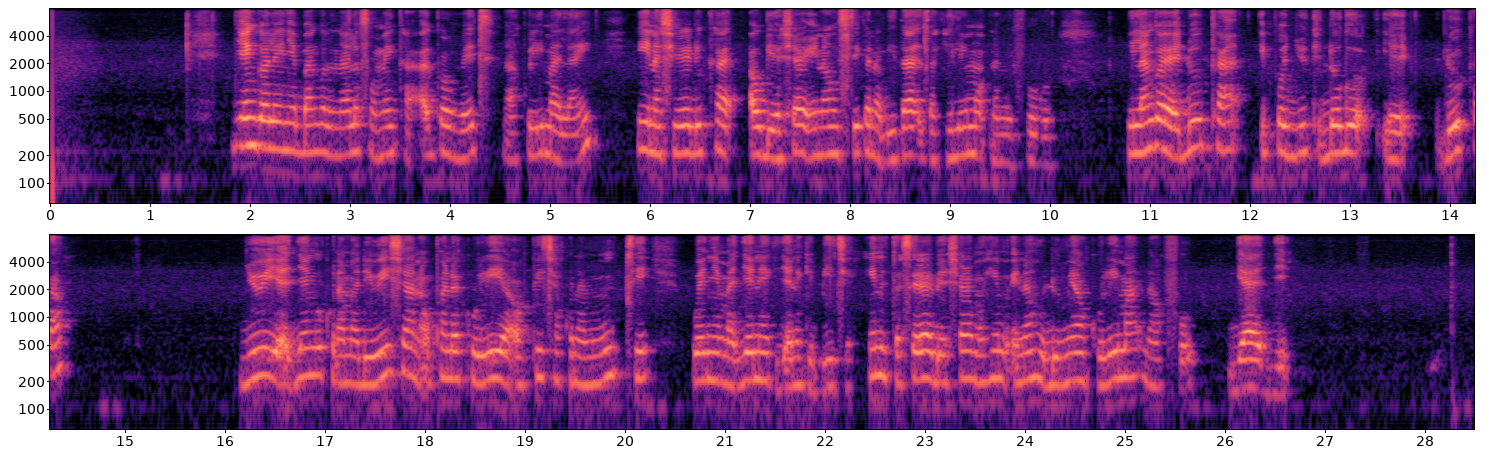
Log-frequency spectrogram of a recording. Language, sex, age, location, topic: Swahili, female, 18-24, Dar es Salaam, agriculture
